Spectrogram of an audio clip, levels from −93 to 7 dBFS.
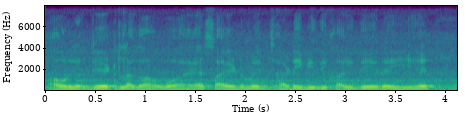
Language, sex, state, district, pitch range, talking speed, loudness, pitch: Hindi, male, Uttar Pradesh, Shamli, 105-110 Hz, 190 wpm, -15 LUFS, 110 Hz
